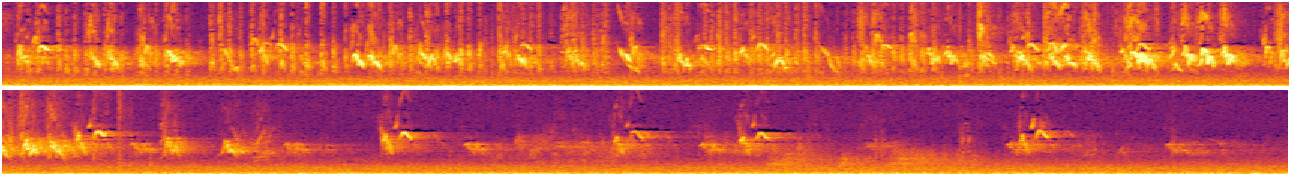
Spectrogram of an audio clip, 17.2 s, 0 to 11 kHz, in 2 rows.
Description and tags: Chirping sparrows. Spring. Hum of city.
Recorded 20-04-2013.
XY-stereo, Tascam DR-40. deadcat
